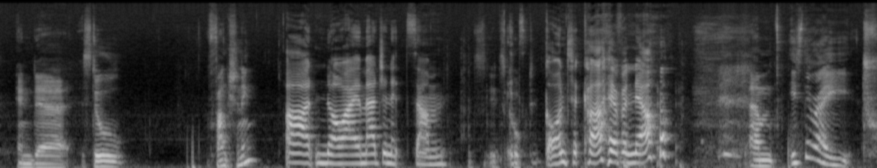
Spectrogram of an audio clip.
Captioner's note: both laughing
